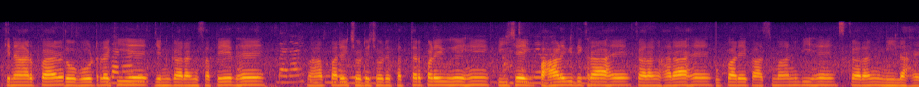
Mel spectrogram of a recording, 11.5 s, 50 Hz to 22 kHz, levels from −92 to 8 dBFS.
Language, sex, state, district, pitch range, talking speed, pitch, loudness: Hindi, male, Uttarakhand, Tehri Garhwal, 145-160 Hz, 200 wpm, 150 Hz, -16 LUFS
